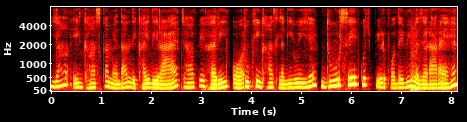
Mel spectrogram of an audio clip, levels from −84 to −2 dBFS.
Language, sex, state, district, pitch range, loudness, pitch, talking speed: Hindi, female, Jharkhand, Jamtara, 140-190 Hz, -17 LUFS, 155 Hz, 220 wpm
